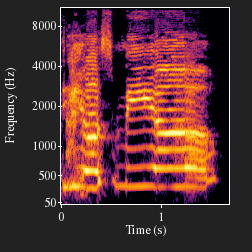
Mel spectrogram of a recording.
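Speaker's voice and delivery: slow, high shouted "Dios mío"; dramatic exclamation. Real, not acted. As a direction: cry it out melodramatically. Exclaiming over Ellen Burstyn.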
